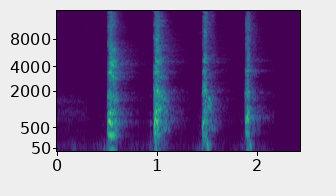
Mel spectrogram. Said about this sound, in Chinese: 他已经咳嗽了一个月了。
